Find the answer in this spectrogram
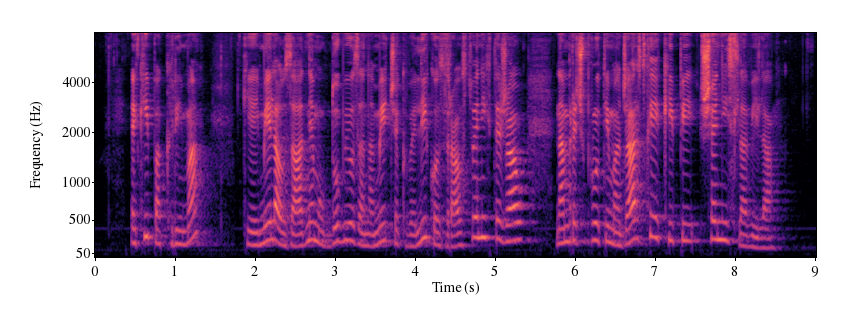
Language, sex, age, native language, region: Slovenian, female, 30-49, Slovenian, Carinthia region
